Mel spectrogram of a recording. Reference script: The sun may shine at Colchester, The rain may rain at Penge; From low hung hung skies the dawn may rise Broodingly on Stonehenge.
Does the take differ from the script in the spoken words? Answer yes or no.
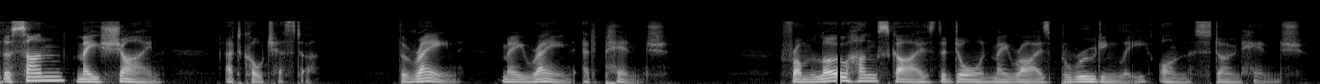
yes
